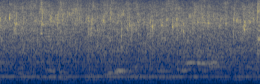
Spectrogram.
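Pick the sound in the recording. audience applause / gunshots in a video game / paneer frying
paneer frying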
